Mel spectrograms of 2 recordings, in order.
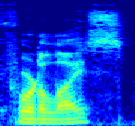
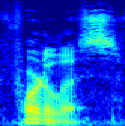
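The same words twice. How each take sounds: First: The last syllable has a long vowel. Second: The last syllable has a short vowel. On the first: The speaker calls it wrong. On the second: The speaker calls it right.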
